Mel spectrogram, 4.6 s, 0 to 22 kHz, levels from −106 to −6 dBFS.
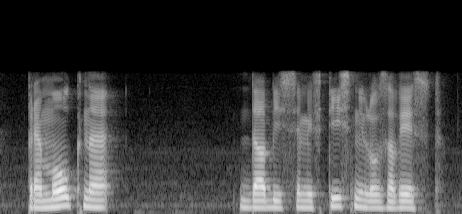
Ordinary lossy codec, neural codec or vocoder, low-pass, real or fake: none; none; 5.4 kHz; real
